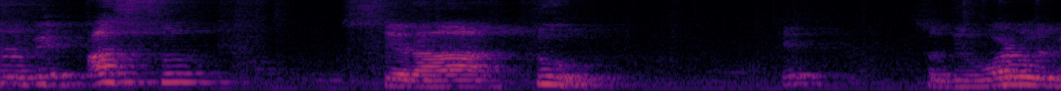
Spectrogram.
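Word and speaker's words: الصِّرَاطُ: So when you put al, two dhammas change into one, and this becomes al siratu. Also, the swad here kills the sound of lam, and you have to pronounce the swad twice because this is a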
